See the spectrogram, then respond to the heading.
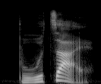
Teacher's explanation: When bù is followed by a fourth tone word like zài, it changes to the second tone bú. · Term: Tone change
